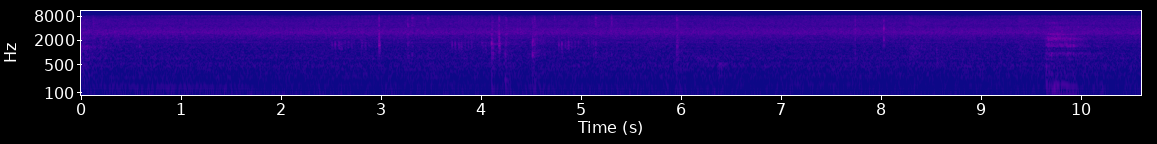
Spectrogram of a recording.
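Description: Near silence: room tone with a few faint clicks in the middle and a brief soft sound near the end.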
